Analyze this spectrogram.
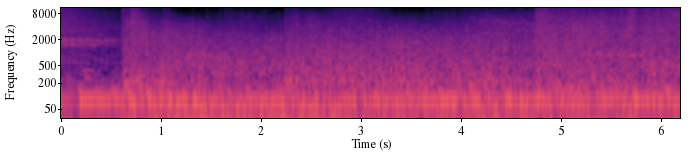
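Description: Anime sound effect of the Colossal Titan's transformation blast, like a nuclear explosion: the blast hits about half a second in and runs on as a dense, continuous rumble over a deep steady drone.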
